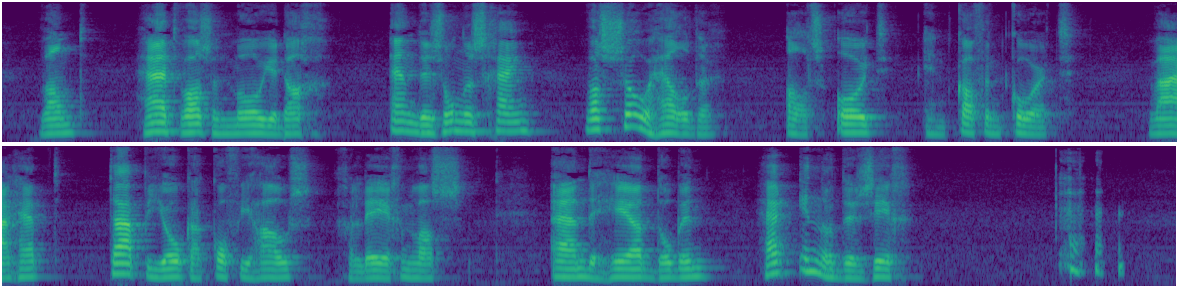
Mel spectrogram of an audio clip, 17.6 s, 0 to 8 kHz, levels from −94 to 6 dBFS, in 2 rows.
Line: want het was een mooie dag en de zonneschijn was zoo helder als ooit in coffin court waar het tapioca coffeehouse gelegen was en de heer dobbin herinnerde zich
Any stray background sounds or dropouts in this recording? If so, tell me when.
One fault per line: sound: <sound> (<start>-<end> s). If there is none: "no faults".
sound: laugh (16.7-17.3 s)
